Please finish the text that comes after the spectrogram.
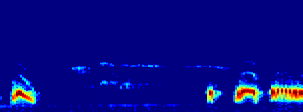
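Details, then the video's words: Decoy spotted dove cooing to stir others: a falling arched coo, a pause, then a short note, an arched coo and the start of a long pulsed coo. "Chim Cu Mồi Thúc Và Gáy Gọi Kích Bổi Nhanh Gáy"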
